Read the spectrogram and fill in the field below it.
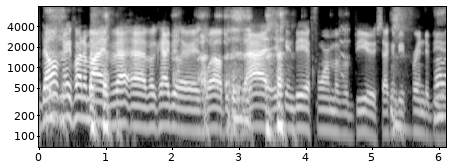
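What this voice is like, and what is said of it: Slight Texas twang. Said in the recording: “I talk from Texas. I have a little bit of a Texas twang.”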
